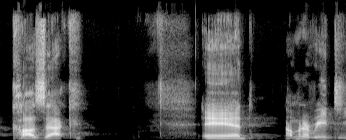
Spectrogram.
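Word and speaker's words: chazaq: concordance number 2388 and it is c-h-a-z-a-q it's pronounced kozak and i'm gonna read to you some of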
